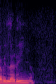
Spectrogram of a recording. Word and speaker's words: Vilariño: Yo tampoco conocía a Vilariño, entonces, ¿sí lo dije bien? – Perdón. Sí, ya Vilariño.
